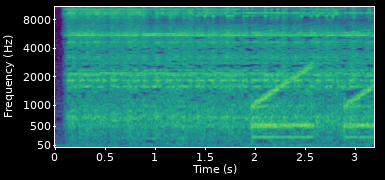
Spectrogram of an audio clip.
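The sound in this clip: An alarm clock rings on a loud, steady, bright, high-pitched tone with a metallic edge, sounding alone and without a break for about three seconds. Short rising tones join in during the last second or so.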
